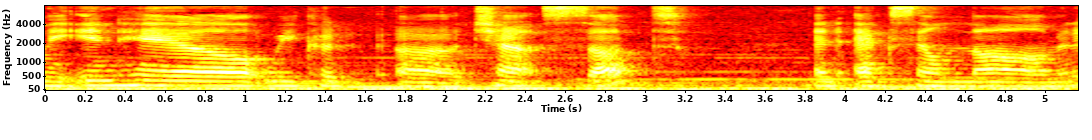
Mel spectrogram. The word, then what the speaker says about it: Sat: So on the inhale, we could chant Sat and exhale Nam. And it's pronounced S-U-T, it's spelled S-A-T.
